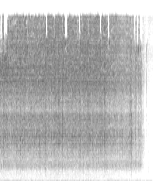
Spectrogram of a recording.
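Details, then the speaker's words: Old Lima model diesel shunter motor, removed from chassis and clipped directly to an old Hornby controller: steady, even high buzzing hiss with no catches or rattles, running slowly then faster, then cuts off; healthy. "and as you can hear, it's running. It's running pretty slowly at the moment, so that's a good sign."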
